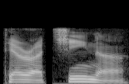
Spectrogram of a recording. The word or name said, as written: Terracina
